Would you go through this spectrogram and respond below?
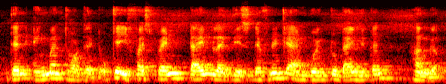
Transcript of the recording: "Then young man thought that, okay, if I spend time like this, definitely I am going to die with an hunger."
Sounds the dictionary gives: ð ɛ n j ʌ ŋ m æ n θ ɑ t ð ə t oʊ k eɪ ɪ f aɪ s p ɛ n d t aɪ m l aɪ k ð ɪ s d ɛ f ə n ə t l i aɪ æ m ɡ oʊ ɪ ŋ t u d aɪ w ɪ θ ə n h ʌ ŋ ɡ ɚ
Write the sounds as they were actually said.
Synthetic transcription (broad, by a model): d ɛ n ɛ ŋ m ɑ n t ɑ t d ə t oʊ k eɪ ɪ f aɪ s p ɛ n d t aɪ m l aɪ k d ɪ s d ɛ f ə n ə t l i aɪ m ɡ oʊ ɪ ŋ t u d aɪ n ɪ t ə n h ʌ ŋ ɡ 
